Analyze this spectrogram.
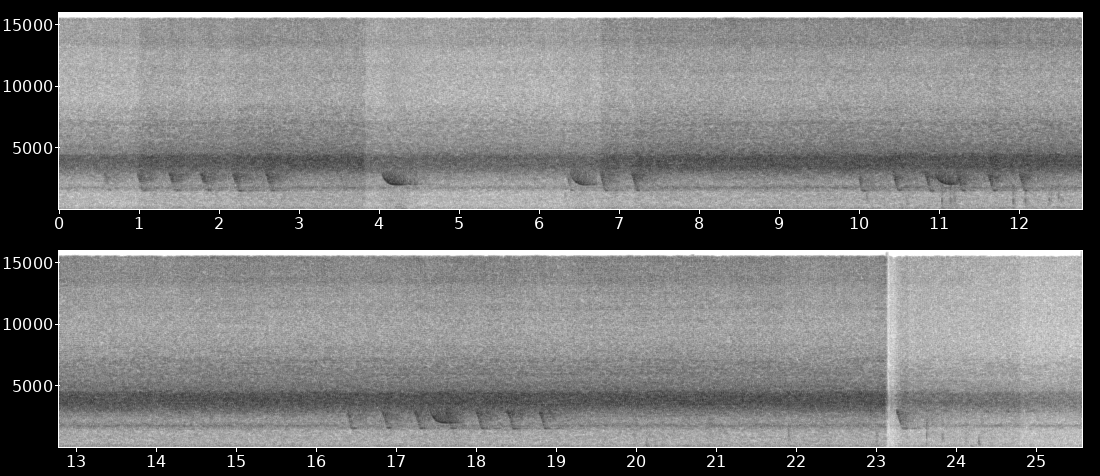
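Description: Steady high insect drone, typical of cicadas, with short falling chirps every few seconds, each a quick downward call among a few clicking ticks. The drone drops away suddenly near the end.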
